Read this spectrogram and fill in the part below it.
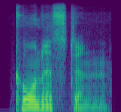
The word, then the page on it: cornerstone: British English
